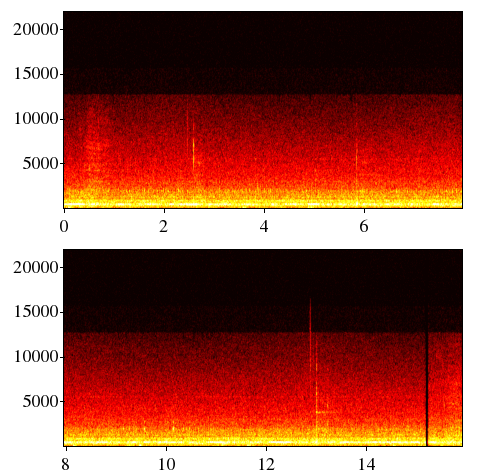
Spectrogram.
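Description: A paintbrush softly strokes across paper.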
